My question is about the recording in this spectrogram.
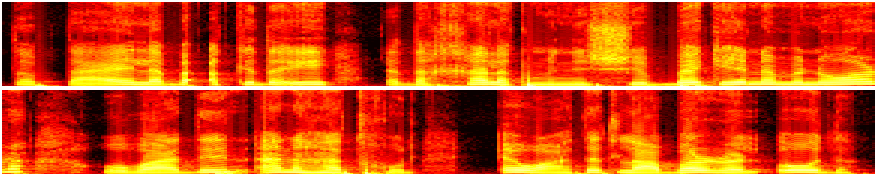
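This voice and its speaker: An eager young girl, played by a woman, chatters in a lively, fairly high Egyptian Arabic voice. She is the heroine of a children's storybook cartoon. The sound is dry and close. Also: fast talker, dry recording, close to an everyday voice. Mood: reassuring.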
